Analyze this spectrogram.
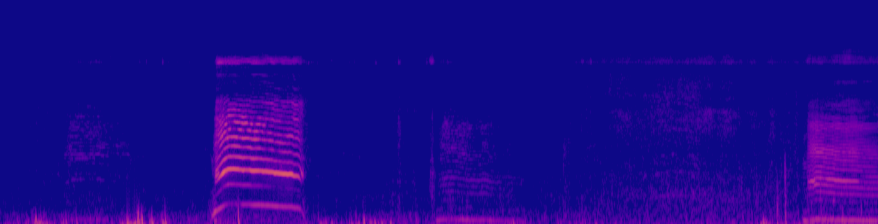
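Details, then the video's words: Sheep and lamb baaing: one loud quavering bleat of over a second, then two fainter, lower bleats a few seconds apart, with low rumbling and soft rustling throughout. "Sheep and lamb baaing sounds || cute baby sheep sound effect"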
